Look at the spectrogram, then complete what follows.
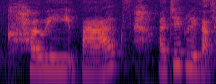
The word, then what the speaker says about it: Coeebags: of LV slides before, from a brand called Coeebags. I do believe that's how you pronounce the name.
